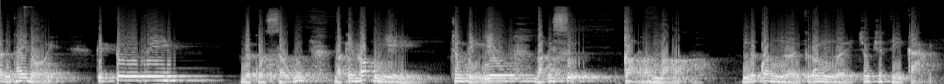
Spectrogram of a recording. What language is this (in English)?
Vietnamese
